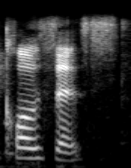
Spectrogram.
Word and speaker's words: clothes: prefer this one where you don't have to deal with the th you just say close and if and then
